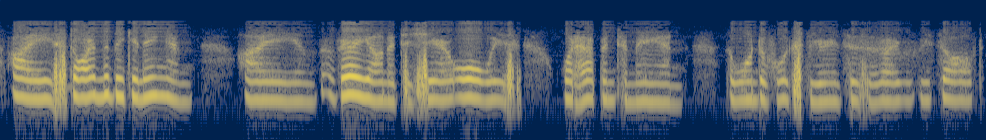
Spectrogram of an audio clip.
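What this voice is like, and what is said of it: Strained voice from bowed vocal cord. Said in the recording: “I hope you can understand me. I have what is called a bowed vocal cord or a bowed vocal cord, which means I've had so much surgery in my life that recent vocal cords have become stretched into a bow shape, so it's difficult. Sometimes in the evening I lose my voice”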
